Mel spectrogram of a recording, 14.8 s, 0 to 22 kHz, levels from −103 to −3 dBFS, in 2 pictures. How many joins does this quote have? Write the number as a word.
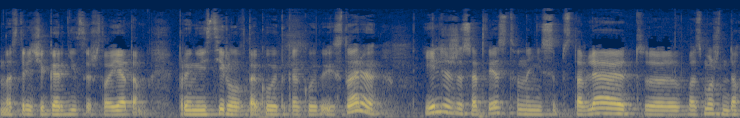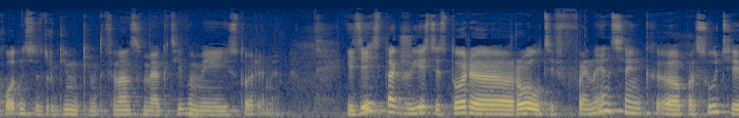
zero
